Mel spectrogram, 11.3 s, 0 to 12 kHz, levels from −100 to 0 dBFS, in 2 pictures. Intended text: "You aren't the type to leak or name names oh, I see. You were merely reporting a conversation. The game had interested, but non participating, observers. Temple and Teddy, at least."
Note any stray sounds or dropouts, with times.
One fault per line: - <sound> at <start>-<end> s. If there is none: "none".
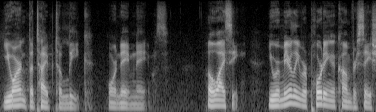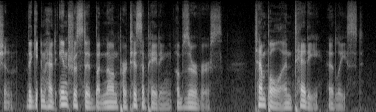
- dropout at 6.2-6.3 s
